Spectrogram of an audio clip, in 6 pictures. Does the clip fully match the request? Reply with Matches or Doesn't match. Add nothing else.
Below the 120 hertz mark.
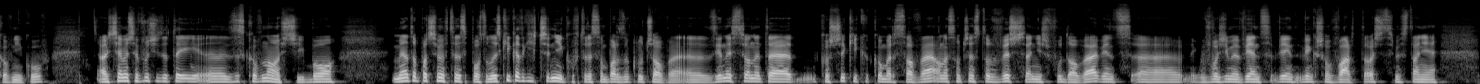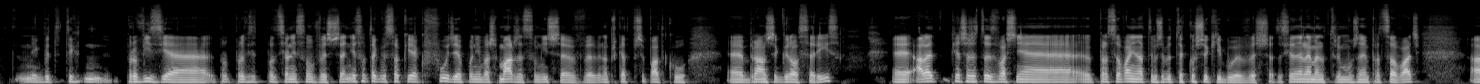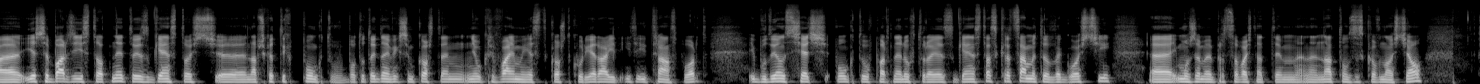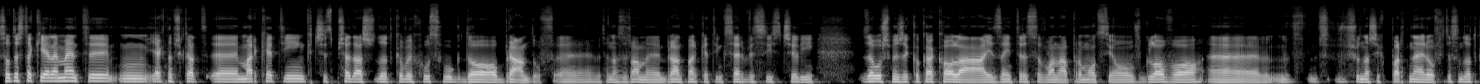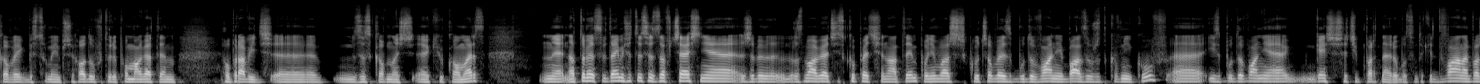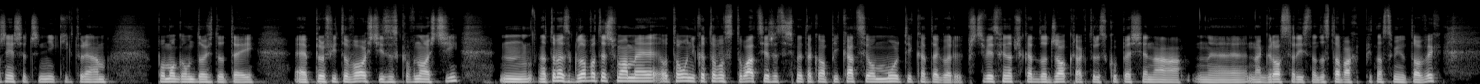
Doesn't match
